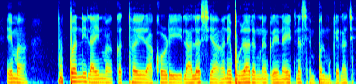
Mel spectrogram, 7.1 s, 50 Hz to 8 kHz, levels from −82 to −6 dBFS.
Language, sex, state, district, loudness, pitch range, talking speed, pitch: Gujarati, male, Gujarat, Valsad, -25 LUFS, 120-130 Hz, 125 wpm, 125 Hz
